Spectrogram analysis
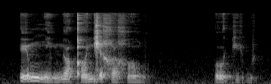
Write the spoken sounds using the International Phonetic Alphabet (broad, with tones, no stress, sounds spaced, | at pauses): ḛ˦ m ŋ ĩ˩ lʲ n o˧˩ qʼ ɔ̃˨˩˦ ɡʲ ḛ˦ χ œ˩ χ ɔ̃˩ b | o̰˩ kʲ ø˩ b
